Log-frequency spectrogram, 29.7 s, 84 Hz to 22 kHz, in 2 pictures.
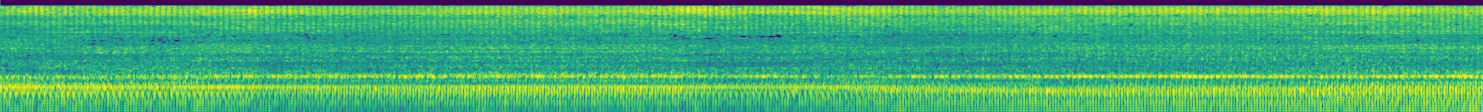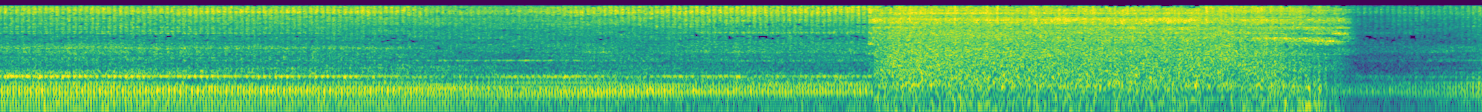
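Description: Quincy QT-5 5 hp piston air compressor running steadily under its electric motor, a loud even mechanical drone with a pumping rhythm. About 24 seconds in, air starts hissing hard from the tank's drain valve for several seconds, then cuts off suddenly as the valve is closed.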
